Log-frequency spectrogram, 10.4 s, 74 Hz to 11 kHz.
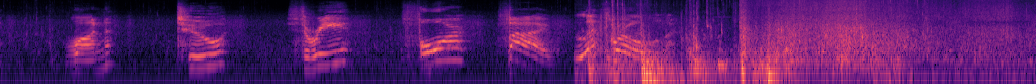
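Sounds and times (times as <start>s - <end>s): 
speech: 0.7s - 1.3s, 1.9s - 7.0s
churning bubbling water: 5.8s - 10.3s
splash of divers rolling backwards off a boat into water: 6.9s - 10.3s.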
